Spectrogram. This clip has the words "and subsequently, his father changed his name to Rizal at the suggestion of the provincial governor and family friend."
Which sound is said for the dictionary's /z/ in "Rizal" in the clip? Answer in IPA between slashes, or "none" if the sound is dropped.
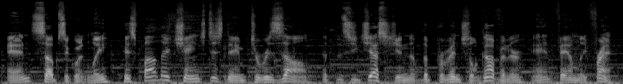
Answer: /z/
